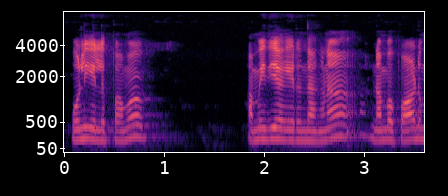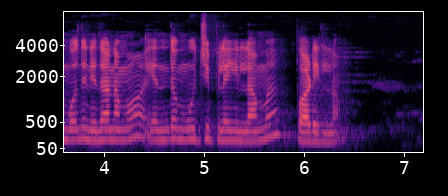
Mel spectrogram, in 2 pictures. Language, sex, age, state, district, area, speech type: Tamil, male, 18-30, Tamil Nadu, Tiruvarur, urban, spontaneous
